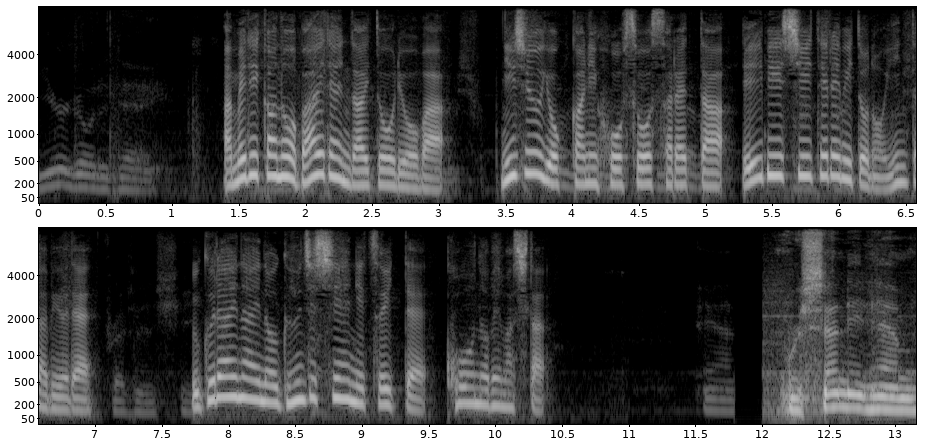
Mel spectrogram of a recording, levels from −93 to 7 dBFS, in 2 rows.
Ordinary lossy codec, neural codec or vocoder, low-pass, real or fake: none; none; none; real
